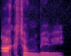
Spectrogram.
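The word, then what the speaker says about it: Achtung Baby: Also, it's pronounced Octung Baby.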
